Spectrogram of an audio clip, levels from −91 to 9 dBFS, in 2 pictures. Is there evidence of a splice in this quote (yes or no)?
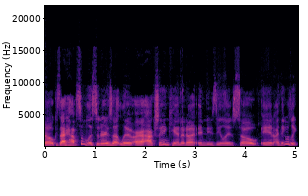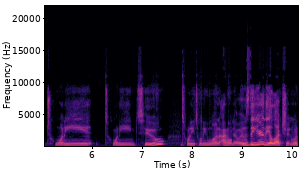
yes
